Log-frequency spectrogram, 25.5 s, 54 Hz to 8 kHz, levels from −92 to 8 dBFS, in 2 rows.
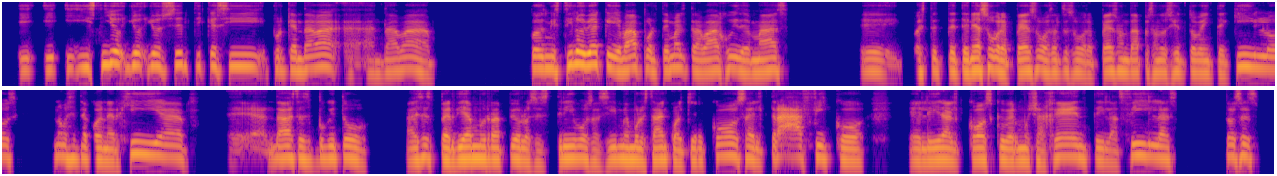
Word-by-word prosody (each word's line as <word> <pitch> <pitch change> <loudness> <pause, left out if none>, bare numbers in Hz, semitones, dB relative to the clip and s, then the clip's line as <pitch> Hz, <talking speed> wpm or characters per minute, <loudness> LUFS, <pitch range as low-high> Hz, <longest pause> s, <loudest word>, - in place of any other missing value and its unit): y 140 +1 -7
y 150 0 -4
y 160 +2 -3
sí, 200 +4 +3
yo 215 0 +6
yo 185 +2 +2
yo 180 -2 0
sentí 180 +3 -2
que 180 - -2
sí 175 -1 -1
porque 145 -1 -5
andaba 160 +5 0
a - - -11
andaba, 130 -1 -4 0.9
pues, 155 0 +2
mi 160 - +2
estilo 190 +9 +5
de - - +10
vida 195 0 +7
que 175 -4 +1
llevaba 145 +2 +2
por 150 -2 -2
el 125 - -8
tema 150 +3 -1
del 150 - -7
trabajo 140 +2 -1
y 150 - +1
demás. 135 +2 -1 0.7
Eh, 130 -8 -5
este, 135 +1 -4
te 135 -1 -2
tenía 135 +2 +4
sobrepeso, 135 -1 +3
bastante 130 0 -3
sobrepeso, 130 +2 -3
andaba 125 -1 -2
pesando 125 +1 -4
120 120 -2 -4
kilos, 160 -5 -1 0.3
no 155 - -4
me 150 - -1
sentía 135 +1 -2
con 130 -1 0
energía, 165 +2 -1 0.4
eh, - - -11
andaba 140 +1 +1
hasta 140 -1 +1
así 130 - -2
poquito, 135 -2 -1 0.4
a 120 - -6
veces 135 +2 -1
perdía 135 0 +4
muy 140 0 +4
rápido 135 +1 +1
los 120 -4 -1
estribos, 135 +5 0
así 115 +4 -2
me 135 -1 +2
molestaba 130 0 +2
en 135 - -2
cualquier 125 0 -3
cosa, 155 -3 +1
el 120 -5 -2
tráfico, 135 -5 +2 0.4
el 120 0 -1
ir 130 +1 +3
al 120 -4 -1
Costco 130 +1 +1
y - - +3
ver 120 0 +1
mucha 125 -2 -1
gente, 145 -1 +1
y - - -1
las 110 -3 -4
filas. 150 -3 -1 0.4
Entonces 150 -2 -1
135 Hz, 180 wpm, -23 LUFS, 125-150 Hz, 0.9 s, de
